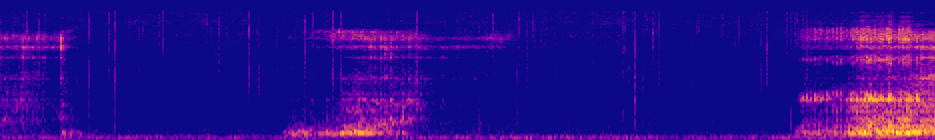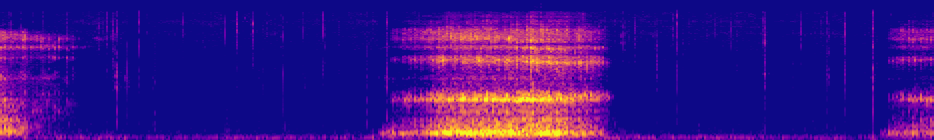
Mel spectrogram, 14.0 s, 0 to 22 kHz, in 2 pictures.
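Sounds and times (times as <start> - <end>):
woman snoring loudly: 2.4 - 3.2, 6.0 - 7.5, 9.9 - 11.6, 13.7 - 14.0.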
